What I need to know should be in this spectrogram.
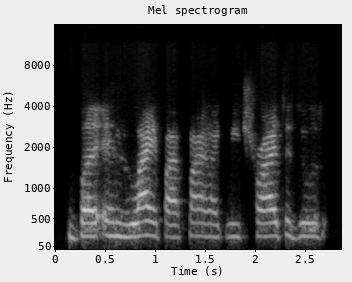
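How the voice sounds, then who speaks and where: This is a woman speaking. She goes at a fairly slow pace. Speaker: podcast co-host, parent. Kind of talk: casual podcast chat. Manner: loud.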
